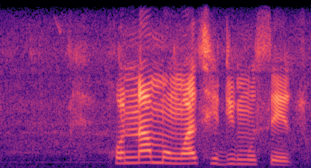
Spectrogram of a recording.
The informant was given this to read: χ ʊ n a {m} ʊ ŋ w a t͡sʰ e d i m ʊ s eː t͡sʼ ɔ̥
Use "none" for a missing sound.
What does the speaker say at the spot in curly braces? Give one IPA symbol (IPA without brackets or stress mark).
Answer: m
